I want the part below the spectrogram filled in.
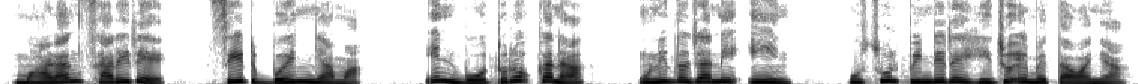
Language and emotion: Santali, fearful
